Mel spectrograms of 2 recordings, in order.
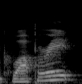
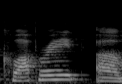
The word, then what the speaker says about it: cooperate: that looks like is we have the co and the american o is long in this word cooperate we still have to do the diphthong o but we don't hold it for that long because it's an unstressed syllable our stressed syllable is the op that's where our length is so we have co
